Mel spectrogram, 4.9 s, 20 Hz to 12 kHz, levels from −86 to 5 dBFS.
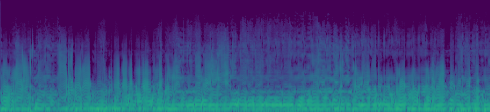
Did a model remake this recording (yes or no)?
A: yes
